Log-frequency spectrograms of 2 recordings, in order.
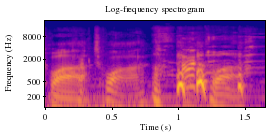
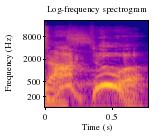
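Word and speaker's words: Hawk Tuah: the Haka girl sucks he said hak Haka Haka hwa I guess that's a French version of her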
